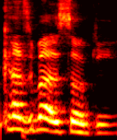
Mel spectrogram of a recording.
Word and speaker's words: Kazuma Asogi: So, your best friend, Kazuma Asogi, Asogi? Asogi? How do you, how does one pronounce Dead Boy's name? Kazuma Asogi, you're right.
